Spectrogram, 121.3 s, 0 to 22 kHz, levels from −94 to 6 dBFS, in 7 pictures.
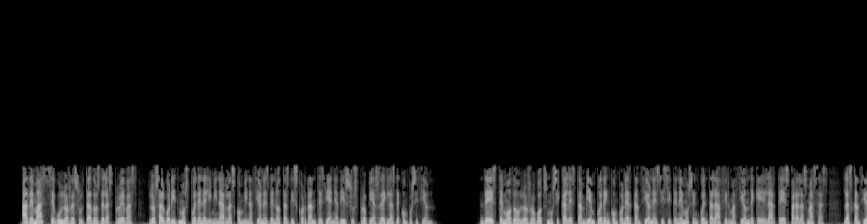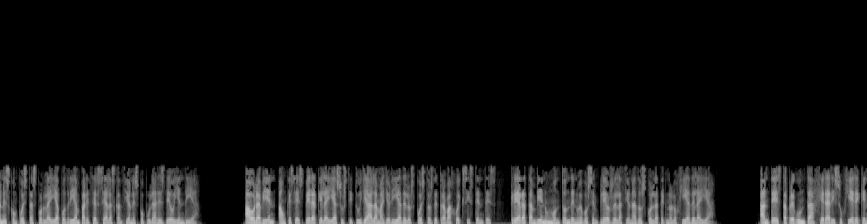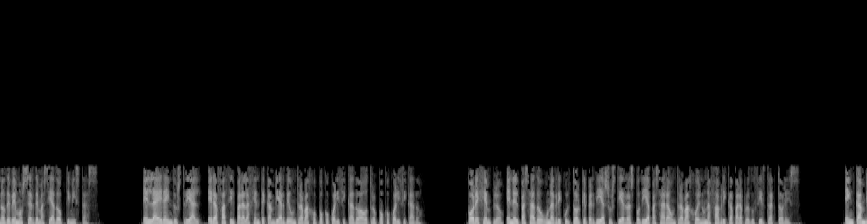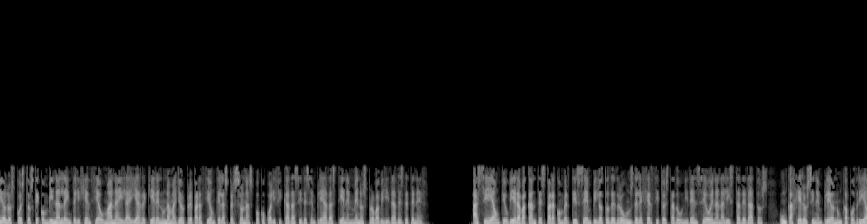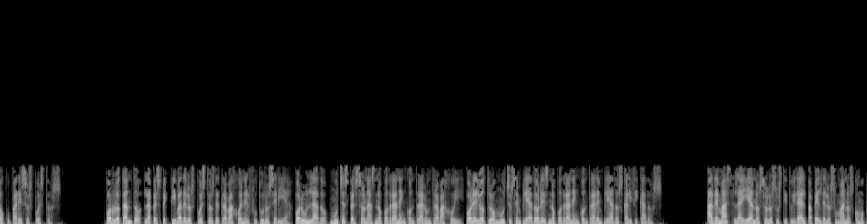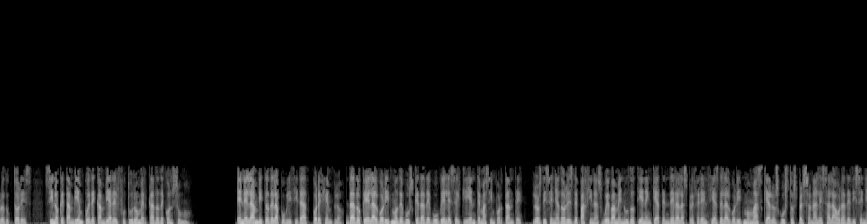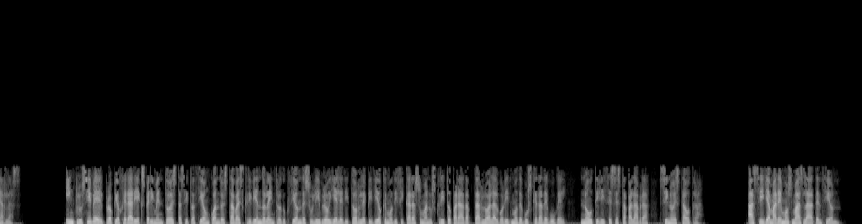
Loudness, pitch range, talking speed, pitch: -26 LUFS, 170-205 Hz, 175 wpm, 190 Hz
